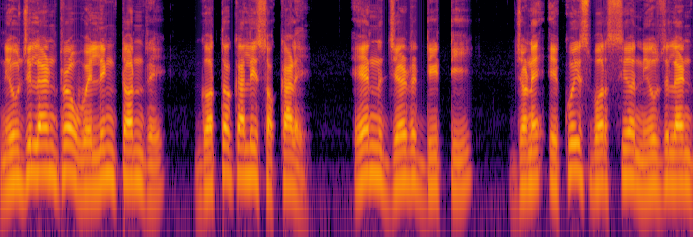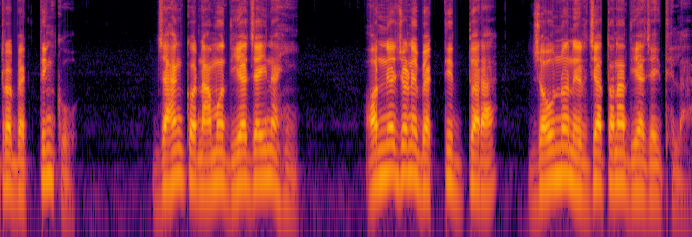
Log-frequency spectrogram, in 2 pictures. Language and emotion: Odia, neutral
